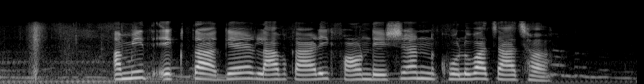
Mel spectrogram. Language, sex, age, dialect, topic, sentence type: Magahi, male, 18-24, Northeastern/Surjapuri, banking, statement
